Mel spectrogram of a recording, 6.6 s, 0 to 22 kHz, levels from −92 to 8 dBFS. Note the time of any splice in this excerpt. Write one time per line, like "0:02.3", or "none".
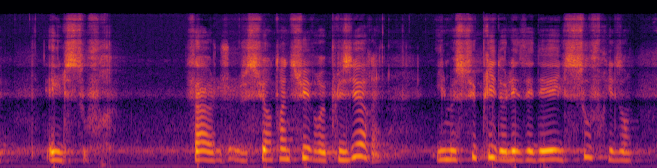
0:02.1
